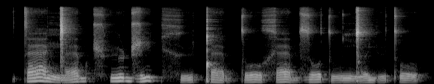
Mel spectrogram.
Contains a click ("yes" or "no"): yes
